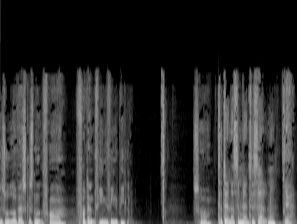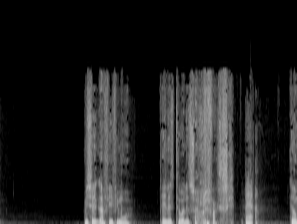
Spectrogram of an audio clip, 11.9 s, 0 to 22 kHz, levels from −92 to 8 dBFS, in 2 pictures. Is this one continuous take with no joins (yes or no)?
no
